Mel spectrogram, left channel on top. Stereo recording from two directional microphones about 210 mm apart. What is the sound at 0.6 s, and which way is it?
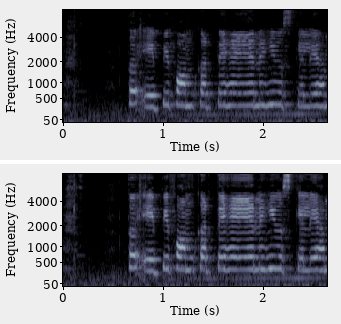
A woman's voice, 30° right (ahead or behind).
